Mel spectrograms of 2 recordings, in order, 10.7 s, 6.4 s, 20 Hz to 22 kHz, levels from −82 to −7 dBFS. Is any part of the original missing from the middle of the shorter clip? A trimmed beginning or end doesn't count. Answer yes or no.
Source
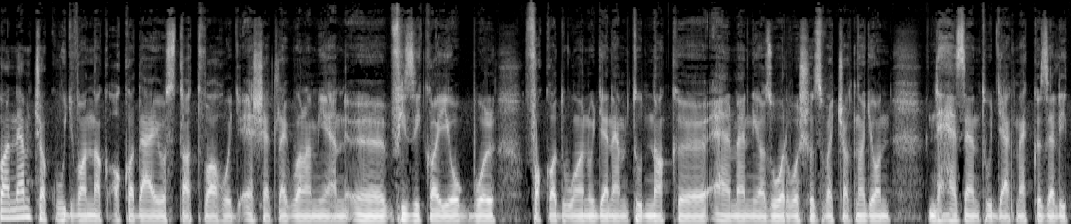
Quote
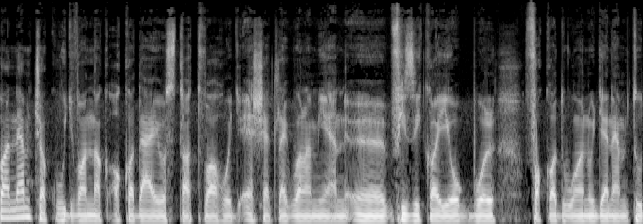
no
